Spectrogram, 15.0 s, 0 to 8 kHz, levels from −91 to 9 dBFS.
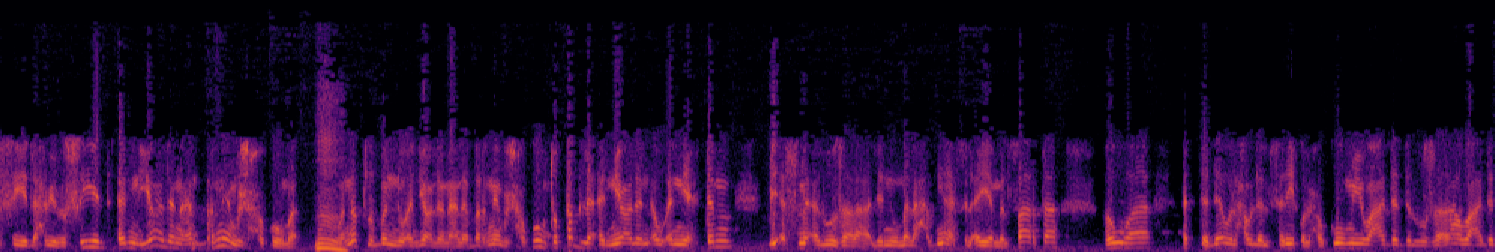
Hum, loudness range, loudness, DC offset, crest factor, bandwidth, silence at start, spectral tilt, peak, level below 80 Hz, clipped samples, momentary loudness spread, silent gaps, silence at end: none; 2 LU; -31 LUFS; under 0.1%; 14 dB; 7.4 kHz; 0 s; -7.5 dB/octave; -18 dBFS; -56 dBFS; under 0.1%; 5 LU; none; 0 s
